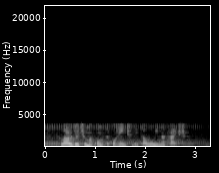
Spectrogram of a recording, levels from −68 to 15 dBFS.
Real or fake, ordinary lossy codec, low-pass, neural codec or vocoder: real; AAC, 24 kbps; 3.6 kHz; none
